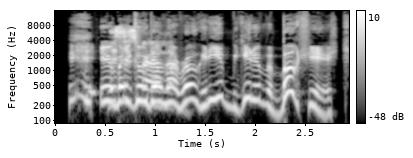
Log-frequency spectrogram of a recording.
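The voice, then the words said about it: Southern toothless prospector character voice. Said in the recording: “What accent is that? Besides what one-off character in a chapter of a Stephen King novel? ... Toothless prospector. ... Southern Senator.”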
